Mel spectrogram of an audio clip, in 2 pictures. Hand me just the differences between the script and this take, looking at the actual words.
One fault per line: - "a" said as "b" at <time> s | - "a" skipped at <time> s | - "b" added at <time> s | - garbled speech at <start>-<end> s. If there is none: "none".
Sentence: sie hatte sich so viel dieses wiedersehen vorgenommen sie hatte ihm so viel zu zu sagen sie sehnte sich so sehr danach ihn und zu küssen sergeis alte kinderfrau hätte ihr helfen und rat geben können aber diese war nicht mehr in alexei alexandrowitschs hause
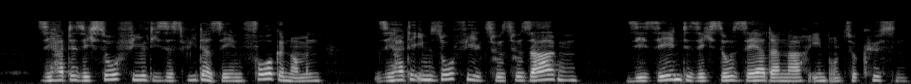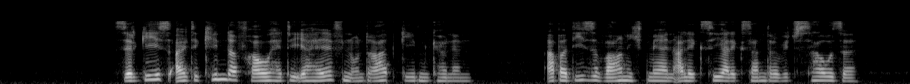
none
